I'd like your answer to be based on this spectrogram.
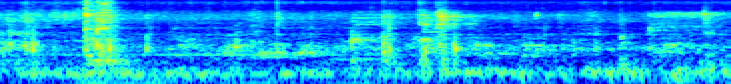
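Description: Spices for a veg pulao cook and are stirred in a pan, with a soft sizzle under intermittent sharp scraping and clinking stirs close by, and no talking.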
